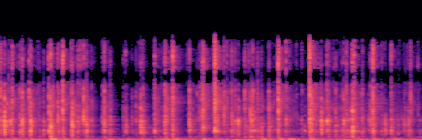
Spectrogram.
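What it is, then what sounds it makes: Plastic mechanical keyboard being typed on. A full-size backlit mechanical computer keyboard with plastic keycaps is typed on rapidly with fingertips and medium-length nails. It produces a steady stream of bright, short plastic clicks and taps over a low hum.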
